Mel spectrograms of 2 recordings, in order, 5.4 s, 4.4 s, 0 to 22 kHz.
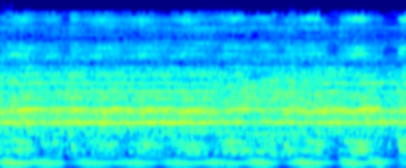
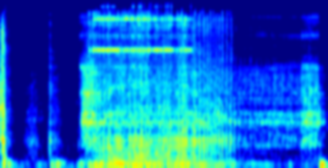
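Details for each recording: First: Metabo MHEV 5 BL brushless demolition hammer after new con rod and O-rings, chisel locked: fast, even blows at steady rate over smooth motor whine, clean spin-down; hammering properly, starts weak until grease warms. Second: Metabo MHEV 5 BL brushless demolition hammer running: harsh, uneven pounding rattle from a broken connecting rod needle bearing; also won't lock chisel position.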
